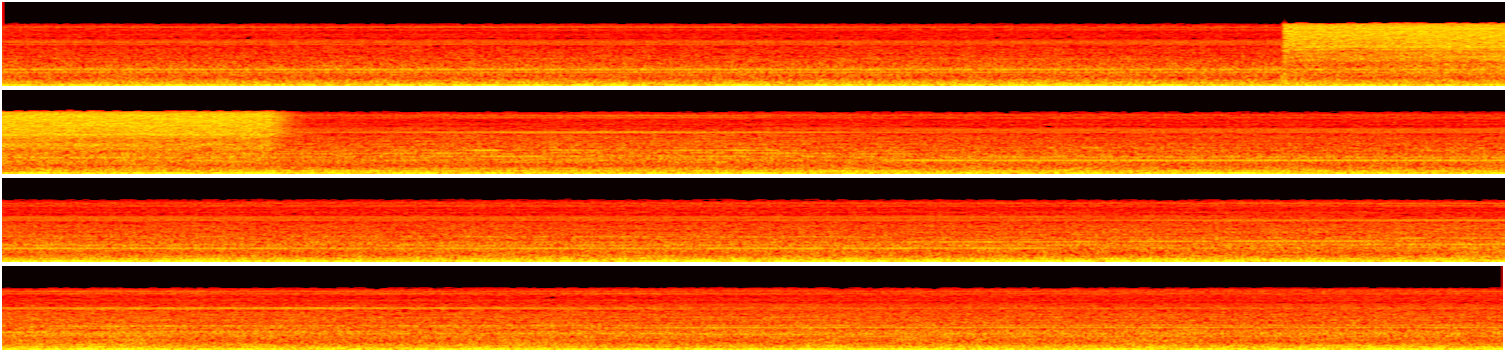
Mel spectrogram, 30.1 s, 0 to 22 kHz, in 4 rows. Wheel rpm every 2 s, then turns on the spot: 0, 0, 0, 0, 0, 0, 0, 0, 0, 0, 0, 0, 0, 0, 0.
none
